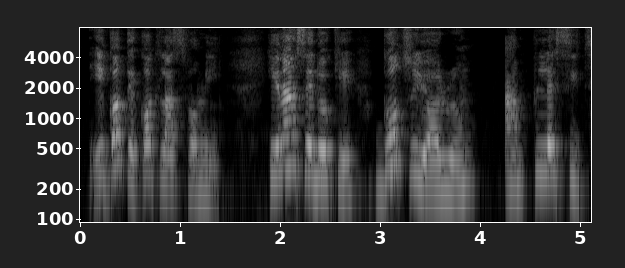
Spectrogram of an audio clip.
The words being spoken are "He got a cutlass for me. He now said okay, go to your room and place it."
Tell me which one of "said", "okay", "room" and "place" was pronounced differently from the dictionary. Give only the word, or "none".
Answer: none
